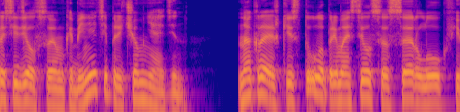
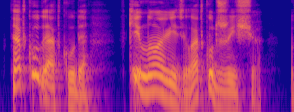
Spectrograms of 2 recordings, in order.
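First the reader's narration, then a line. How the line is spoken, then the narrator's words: Sighing. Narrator (Russian): вздохнул он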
